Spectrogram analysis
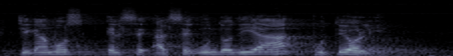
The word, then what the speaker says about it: Puteoli: el al segundo día putioli sí se debe pronunciar así Eso es como italiano no si si hay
